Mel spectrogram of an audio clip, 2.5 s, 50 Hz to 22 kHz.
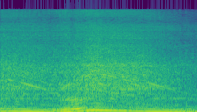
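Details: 1980s VW Polo Mk2 "Breadvan", 94,000 miles: small four-cylinder revs up cleanly and drops back smoothly with steady even note, no knocks or misses; healthy.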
